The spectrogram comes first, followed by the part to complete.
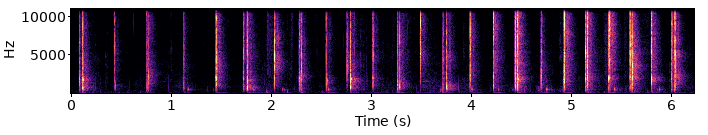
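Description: Two people playing a hand-clapping game: a quick, even run of sharp hand claps, about five a second.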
